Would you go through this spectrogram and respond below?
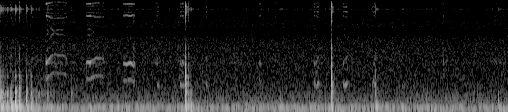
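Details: Baby Welsh corgi puppies drinking their mother's milk; a few thin, high whines that bend up and down in the first second and a half, then soft clicks and suckling noises over a steady low rumble.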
